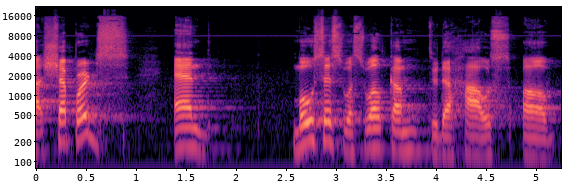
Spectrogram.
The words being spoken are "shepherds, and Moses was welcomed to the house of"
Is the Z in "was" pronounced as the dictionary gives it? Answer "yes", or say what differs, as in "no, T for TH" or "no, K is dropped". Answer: no, S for Z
